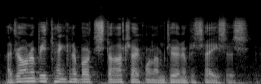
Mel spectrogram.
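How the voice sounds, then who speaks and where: A man voicing a dry, brisk, no-nonsense mum in a storybook. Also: on the low side, sharp tone, slight background noise. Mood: wry. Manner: wry and brisk. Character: dry, no-nonsense mum, middle-aged woman.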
